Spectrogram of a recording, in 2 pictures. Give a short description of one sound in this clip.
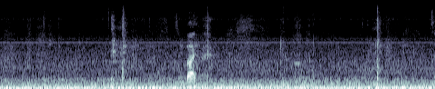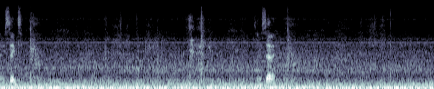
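Feet thump and slap on an exercise mat.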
